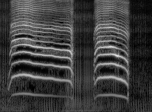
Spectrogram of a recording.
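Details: Tiny newborn kitten crying for its mother and owner: two long, high, sustained meows, the first about a second and a quarter, the second shorter, with a brief pause between.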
